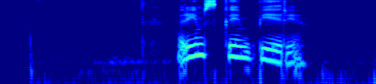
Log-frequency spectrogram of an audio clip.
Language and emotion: Russian, neutral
